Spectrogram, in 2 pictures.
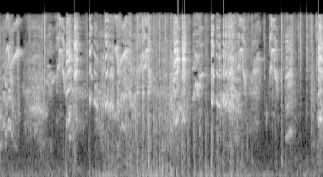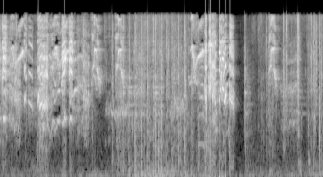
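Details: Yellow-streaked lory giving loud, harsh, screechy calls in dense bursts with brief pauses, some rasping squawks and rapid chattering notes running through the whole stretch, ending in a short silence before a final burst.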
